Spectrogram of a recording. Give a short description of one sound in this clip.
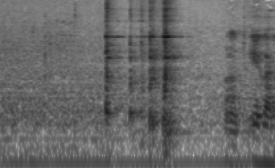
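A metal lid clanks onto a pot.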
